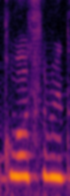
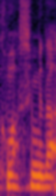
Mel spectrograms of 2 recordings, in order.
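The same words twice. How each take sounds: First: The thanks is said with deep, heartfelt emotion. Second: The thanks is said lightly and casually. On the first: The speaker is truly very grateful. "너무너무 건매면" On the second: The thanks is a polite formality. "형식적으로 할 때는"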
